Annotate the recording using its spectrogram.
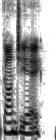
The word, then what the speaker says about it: Ganjier: How do you spell that, Ganjier? – G-A-N-J-I-E-R, Ganjier.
